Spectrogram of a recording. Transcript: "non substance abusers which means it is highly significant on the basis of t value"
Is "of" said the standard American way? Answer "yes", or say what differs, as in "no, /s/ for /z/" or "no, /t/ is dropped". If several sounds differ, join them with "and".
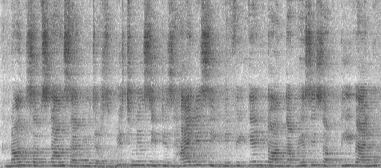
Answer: no, /b/ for /v/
